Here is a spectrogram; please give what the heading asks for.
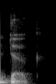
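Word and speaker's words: doek: ce fameux canvas là, ils l'appellent le doc. Je ne sais pas si j'ai le bon accent. En tout cas, ça s'écrit D O E K et nos amis américains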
